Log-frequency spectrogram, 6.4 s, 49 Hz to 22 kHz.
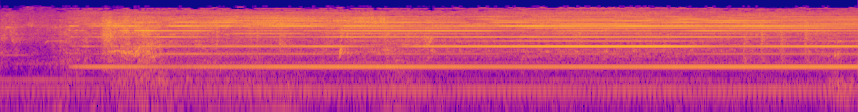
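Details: Solidoodle 3D printer homing its axes: a steady, piercing high-pitched whine rises in after half a second and holds.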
